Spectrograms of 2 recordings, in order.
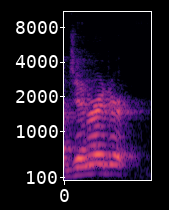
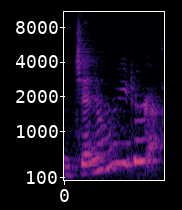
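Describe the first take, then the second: First: Said in the usual way. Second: GENERATOR lifted high into a questioning rise; "generator?" with a high, quiet upward lilt; doubtful question. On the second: Real, not acted. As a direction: say "generator" softer and much higher, as if unsure. Doubts the word just said.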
